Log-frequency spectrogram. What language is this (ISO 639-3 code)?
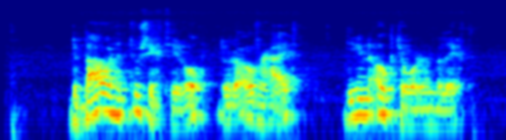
nld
